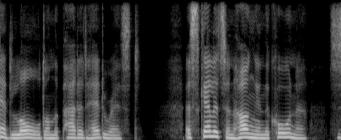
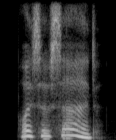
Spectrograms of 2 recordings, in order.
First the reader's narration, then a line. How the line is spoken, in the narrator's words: I mumbled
